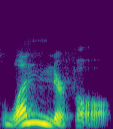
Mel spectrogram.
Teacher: this is three syllable word one dur full and the first syllable gets the stress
